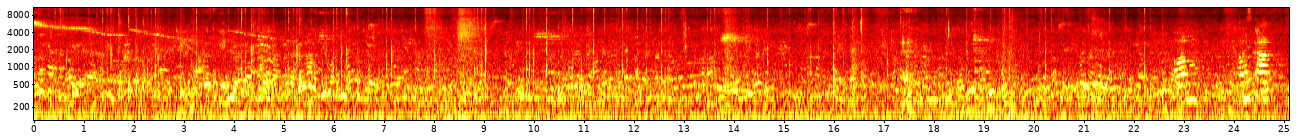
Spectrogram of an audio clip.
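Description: Spectators and players chatter and call out outdoors.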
